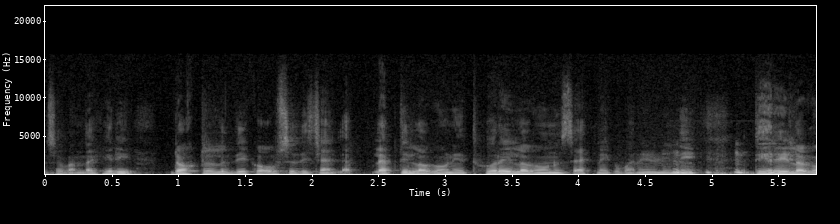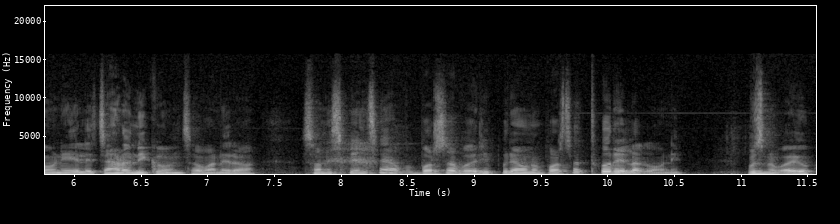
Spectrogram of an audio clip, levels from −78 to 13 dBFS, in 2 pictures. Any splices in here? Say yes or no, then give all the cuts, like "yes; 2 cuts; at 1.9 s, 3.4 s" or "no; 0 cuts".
no; 0 cuts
